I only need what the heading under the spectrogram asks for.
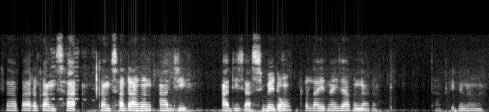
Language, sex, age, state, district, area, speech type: Bodo, female, 45-60, Assam, Baksa, rural, spontaneous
